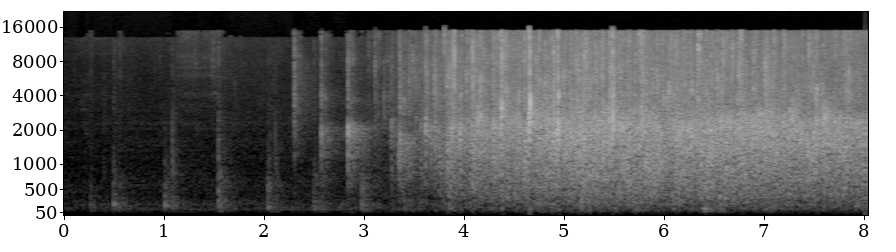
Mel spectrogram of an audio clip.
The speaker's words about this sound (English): So why do you suppose these people are clapping right now? I really don't know why they're clapping. I don't deserve any applause.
